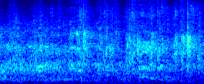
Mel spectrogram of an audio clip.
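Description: Faint audience applause from a large crowd, a steady patter of many hands clapping.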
